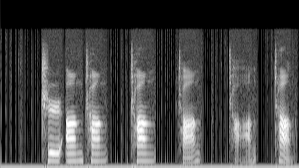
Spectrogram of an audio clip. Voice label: "chang", Chinese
